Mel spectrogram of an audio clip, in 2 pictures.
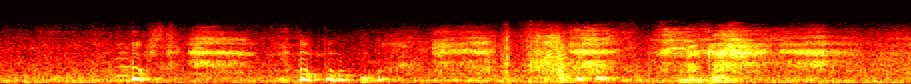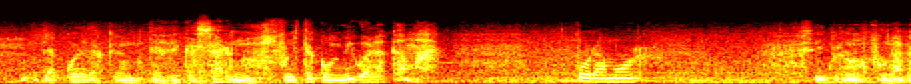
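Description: A man speaks in a low, intense voice close by.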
